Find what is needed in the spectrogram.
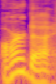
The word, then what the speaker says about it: Arda: We're taking our first trip to the world of Arda, Shane. I think it's pronounced Arda.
